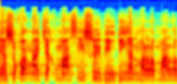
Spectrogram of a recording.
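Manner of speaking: ordinary delivery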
